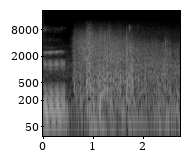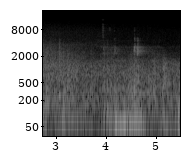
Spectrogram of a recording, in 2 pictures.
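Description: A sudden thunderclap with a flash of lightning bursts in after a brief tonal lead-in, then a loud, sustained roar of howling wind beating hard against the door of a house rumbles on steadily with no talking.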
